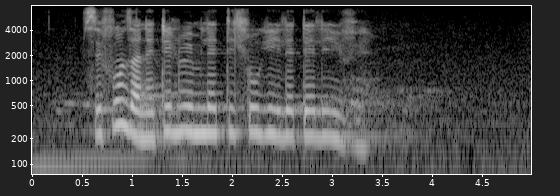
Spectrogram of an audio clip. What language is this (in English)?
Swati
